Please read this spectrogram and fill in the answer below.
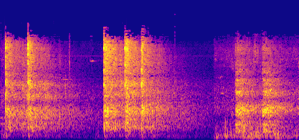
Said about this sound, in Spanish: Son sonidos de los balazos en el centro de Bruselas. Parece que es como la entrada, como si fuera un gran cajero automático, como la entrada a un banco. Ahí asesina a tiros, como digo, a dos aficionados con la camiseta de Suecia.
